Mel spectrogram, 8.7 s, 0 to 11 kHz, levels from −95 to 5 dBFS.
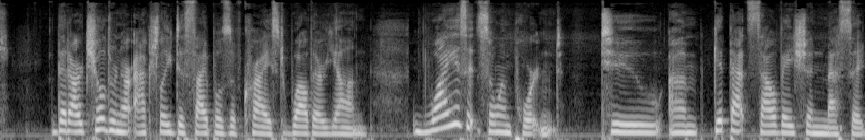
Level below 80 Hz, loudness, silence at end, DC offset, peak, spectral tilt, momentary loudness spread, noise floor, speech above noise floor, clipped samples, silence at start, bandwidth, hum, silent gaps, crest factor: -34 dBFS; -17 LUFS; 0 s; under 0.1%; -4 dBFS; -5.5 dB/octave; 7 LU; -42 dBFS; 25 dB; under 0.1%; 0 s; 11 kHz; none; none; 14 dB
